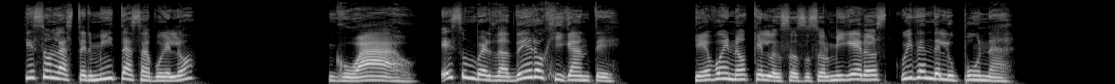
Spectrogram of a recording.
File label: child spanish neutral voice locutor nino espanol neutro; Latin American child voices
